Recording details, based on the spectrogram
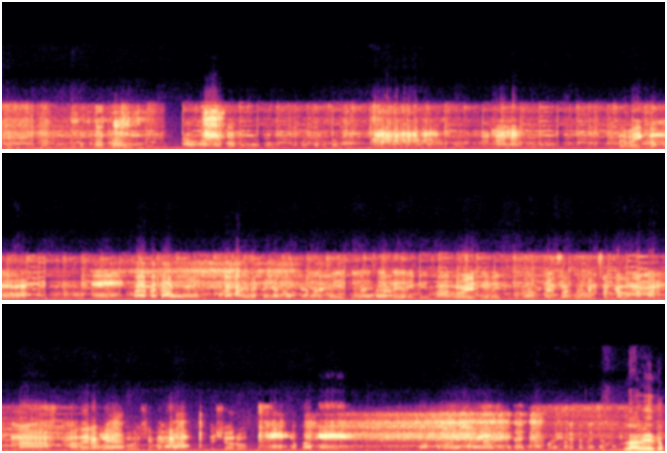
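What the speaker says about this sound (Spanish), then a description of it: "le bajo volumen a la puta radio" A radio plays over a voice call, thin and band-limited as if heard through a phone line, running continuously under ongoing speech.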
